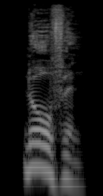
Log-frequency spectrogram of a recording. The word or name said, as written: northern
